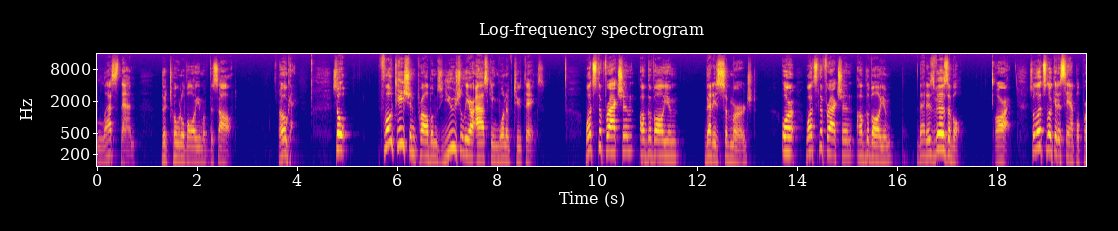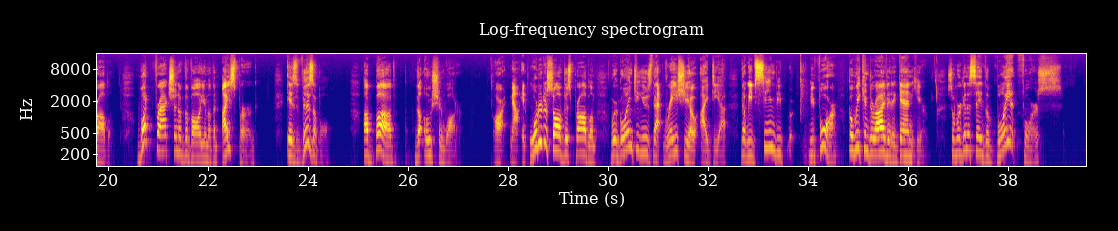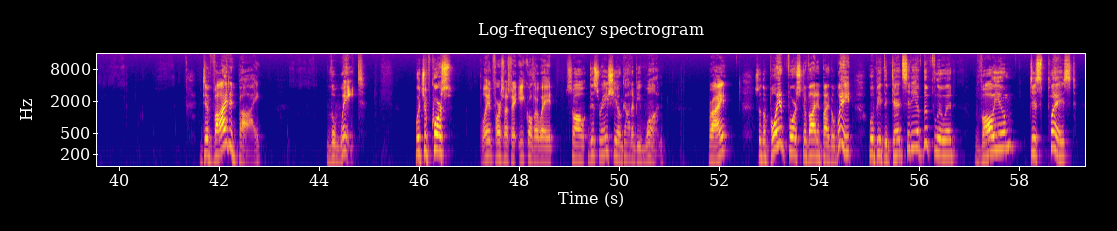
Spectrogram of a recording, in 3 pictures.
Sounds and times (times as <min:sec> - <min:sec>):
Writing: 0:38.7 - 0:41.3, 0:43.2 - 0:44.2.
